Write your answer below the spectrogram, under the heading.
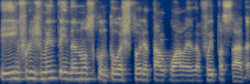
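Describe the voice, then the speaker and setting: This is a man speaking. He keeps a moderate pace. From Angola. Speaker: musician. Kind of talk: interview answer.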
